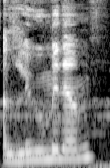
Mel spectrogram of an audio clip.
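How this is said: It is said with fewer syllables, American style. The speaker calls it wrong. "the way Americans do"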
